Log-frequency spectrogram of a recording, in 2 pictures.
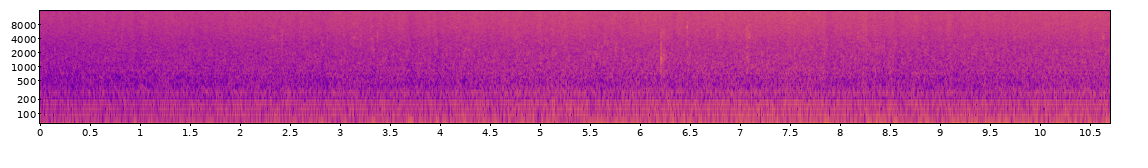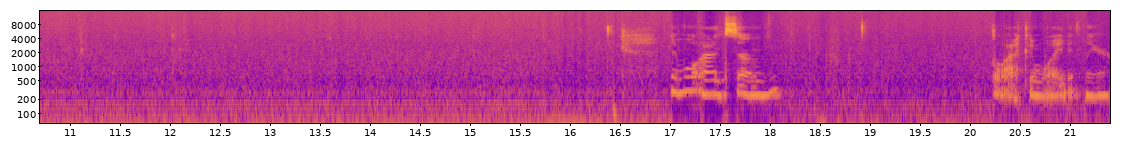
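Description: A paintbrush dabs and strokes softly on canvas.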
